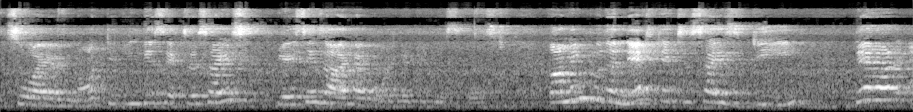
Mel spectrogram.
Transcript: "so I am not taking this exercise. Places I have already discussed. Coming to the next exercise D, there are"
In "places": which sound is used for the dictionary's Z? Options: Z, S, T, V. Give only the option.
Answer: Z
